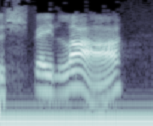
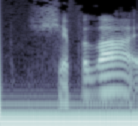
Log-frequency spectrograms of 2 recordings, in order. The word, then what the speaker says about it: Shephelah: And then those of the Shvelah, the only reason I know that it's pronounced Shvelah, by the way, and not Shephelah, as it says, is because I was in Israel, and every time I said Shephelah, people were like, no. Shvelah, you know, so now I know. That's how you pronounce it.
